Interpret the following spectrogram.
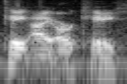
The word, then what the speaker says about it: Kirk: Anywh who, and by the way out there folks, it's uh uh my first name is spelled K I R K. is Kirk like Captain Kirk.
